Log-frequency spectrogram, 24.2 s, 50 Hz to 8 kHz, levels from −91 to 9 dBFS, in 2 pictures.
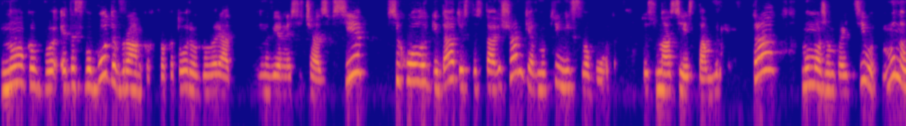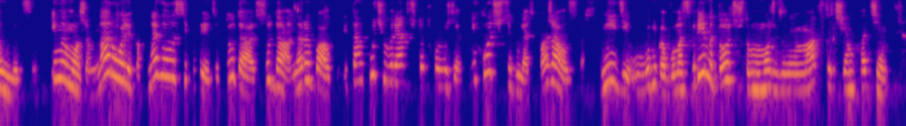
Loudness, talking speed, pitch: -26 LUFS, 180 wpm, 250 Hz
